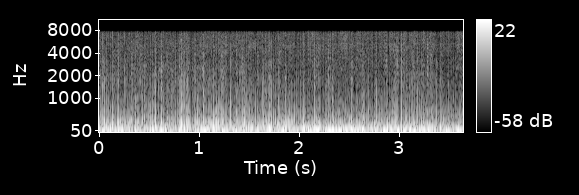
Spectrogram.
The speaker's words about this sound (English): Discovery already 3.5 miles in altitude, 1.5 miles downrange, traveling almost 750 miles an hour. Everything looking good on the bird. 57 seconds into the flight. Engines beginning to rev up.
